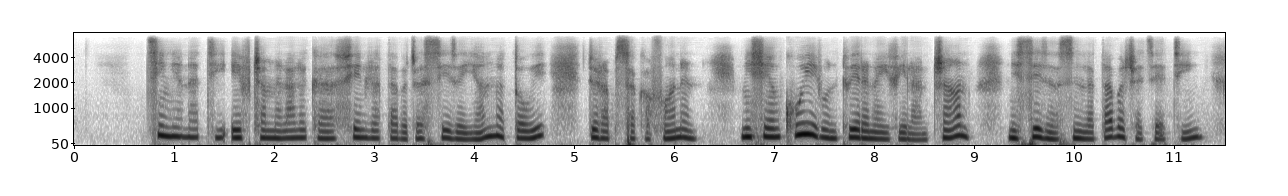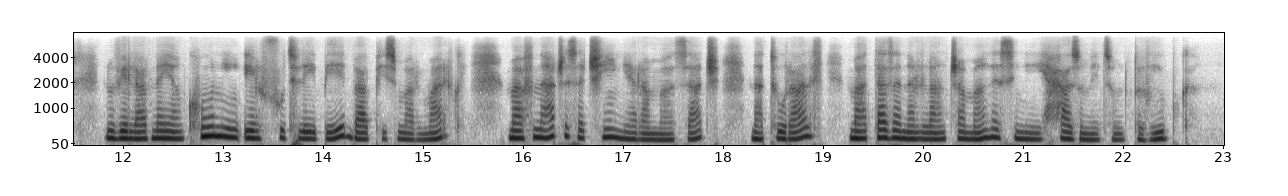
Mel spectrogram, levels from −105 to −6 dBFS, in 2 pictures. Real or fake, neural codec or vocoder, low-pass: fake; codec, 16 kHz, 0.7 kbps, FocalCodec; 7.2 kHz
